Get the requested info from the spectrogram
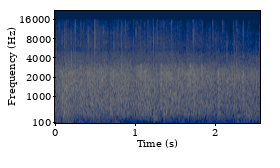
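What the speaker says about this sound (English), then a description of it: "that is worth a round of applause" A conference audience at Devex World 2018 breaks into applause during a session on neglected tropical diseases, a dense, even roar of many hands clapping that holds steady throughout.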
